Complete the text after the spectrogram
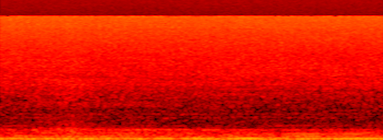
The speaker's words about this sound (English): You You can probably hear some of the cars and trucks driving by in the background.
